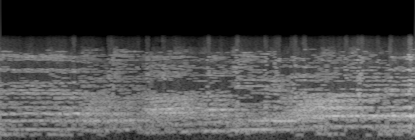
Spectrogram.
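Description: A group of voices chanting together in a devotional kirtan, singing sustained notes over a steady beat of light clicks.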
